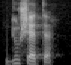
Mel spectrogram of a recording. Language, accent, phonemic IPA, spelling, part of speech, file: French, France, /du.ʃɛt/, douchette, noun, LL-Q150 (fra)-douchette.wav
- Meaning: 1. a shower head 2. a barcode reader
